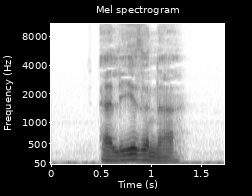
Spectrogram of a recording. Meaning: 1. comparative degree of erlesen 2. inflection of erlesen: strong/mixed nominative masculine singular 3. inflection of erlesen: strong genitive/dative feminine singular
- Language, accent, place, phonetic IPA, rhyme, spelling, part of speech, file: German, Germany, Berlin, [ɛɐ̯ˈleːzənɐ], -eːzənɐ, erlesener, adjective, De-erlesener.ogg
